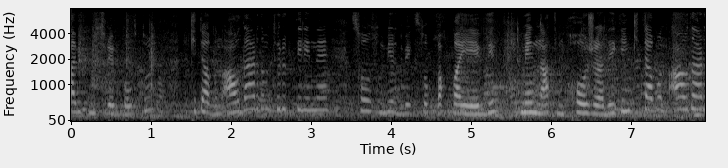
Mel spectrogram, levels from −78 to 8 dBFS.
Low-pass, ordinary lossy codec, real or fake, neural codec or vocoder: 7.2 kHz; none; real; none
